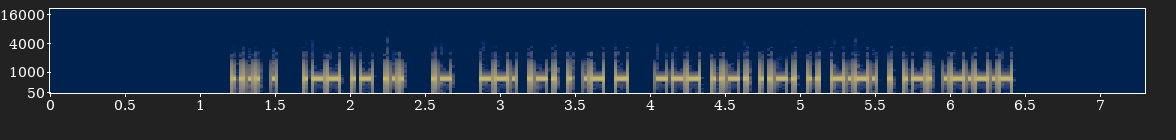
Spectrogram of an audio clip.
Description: Morse code, heard as a keyed tone, about 44 wpm, 700 Hz. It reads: HE WAS A GREAT OFFICER.
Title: Sentences from Top 1200 Words 45wpm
